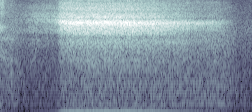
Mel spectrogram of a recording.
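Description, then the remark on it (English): Beer from a Mind Haze summer pack pours into a glass with a steady, fizzy hiss that starts abruptly, holds for about two seconds, then tapers off slightly. No one speaks. “While we're pouring these up, I guess we can jump in real quick to a little question.”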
